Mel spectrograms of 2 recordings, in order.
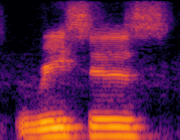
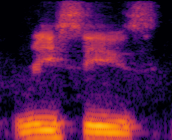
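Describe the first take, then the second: First: It sounds like the possessive of Reese. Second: It does not sound like the possessive of Reese. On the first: The speaker calls it right. "saying it correctly as Reese's, as belonging to Reese" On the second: The speaker calls it wrong. "not as some weirdo says it"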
